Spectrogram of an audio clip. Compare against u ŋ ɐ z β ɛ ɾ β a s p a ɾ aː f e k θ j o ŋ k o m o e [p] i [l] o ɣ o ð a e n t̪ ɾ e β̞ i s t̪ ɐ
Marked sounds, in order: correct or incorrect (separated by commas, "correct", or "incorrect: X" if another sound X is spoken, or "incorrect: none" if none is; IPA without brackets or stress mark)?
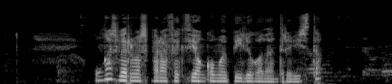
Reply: correct, correct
